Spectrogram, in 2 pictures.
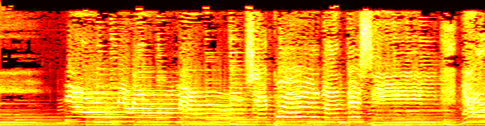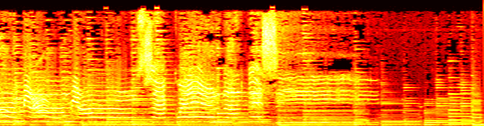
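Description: Repeated meowing sounds, drawn out and wavering, ride over a steady musical backing with a bass line, coming one after another in a sung, rhythmic pattern throughout.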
